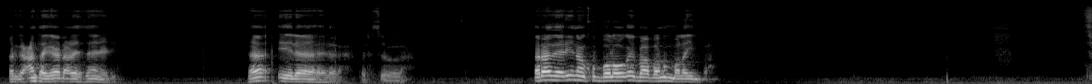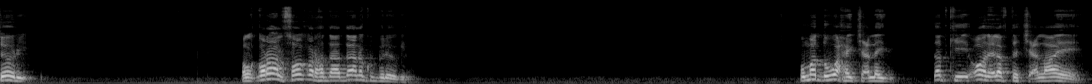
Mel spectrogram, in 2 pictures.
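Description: A man speaks calmly and close to a phone microphone, in short bursts with pauses.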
